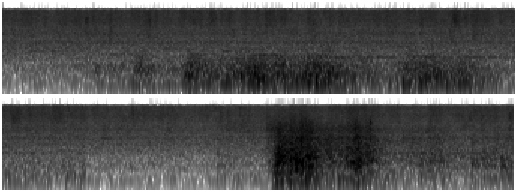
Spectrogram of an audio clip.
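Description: Steady rain with thunder: a low rolling rumble from about two seconds in, then a louder, sharper thunderclap about ten seconds in.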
